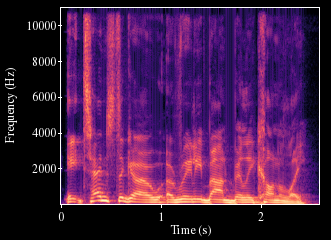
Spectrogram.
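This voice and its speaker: A man with a lively, swooping pitch that rises and falls as he tells a story. He hosts a casual podcast chat and talks with relaxed, chatty ease. His manner is storytelling, and he throws in bits of a mock Scottish voice. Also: brisk. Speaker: podcast host. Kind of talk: casual banter.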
